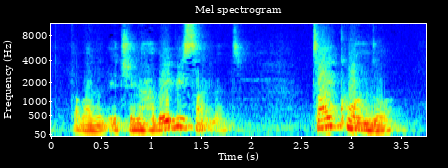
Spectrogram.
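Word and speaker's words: taekwondo: تايكوندو، تايكوندو، نحن حبايبي الدبليو بتتنطق.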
